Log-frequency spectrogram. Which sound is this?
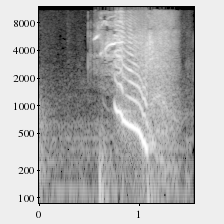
Dog Whine 3
animal, whining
